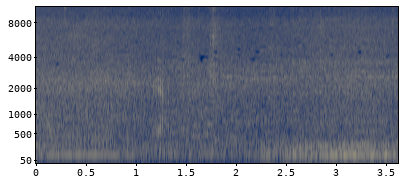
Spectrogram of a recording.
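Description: A Rusi Macho 150 pushrod motorcycle engine, a tricycle-type bike with sidecar, idles steadily at close range with a low, even throb that swells slightly louder toward the end, while someone talks over it.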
